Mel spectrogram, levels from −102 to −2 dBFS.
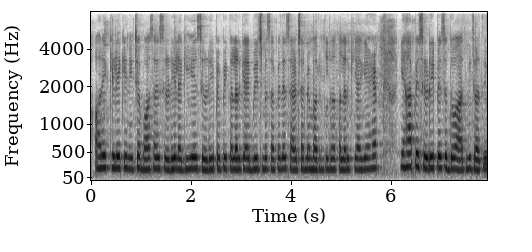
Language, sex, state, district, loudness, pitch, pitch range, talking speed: Hindi, female, Bihar, Purnia, -14 LUFS, 200 Hz, 195-210 Hz, 270 wpm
